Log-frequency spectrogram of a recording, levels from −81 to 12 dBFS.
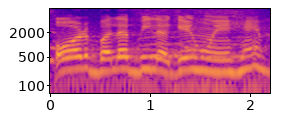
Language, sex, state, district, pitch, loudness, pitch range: Hindi, female, Punjab, Pathankot, 245 Hz, -13 LUFS, 230-255 Hz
